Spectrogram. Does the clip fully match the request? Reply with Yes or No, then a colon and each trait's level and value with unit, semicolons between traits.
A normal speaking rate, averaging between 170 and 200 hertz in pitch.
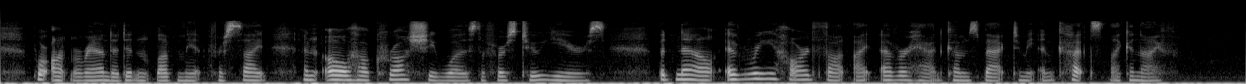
Yes: average, 175 wpm; high, 190 Hz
